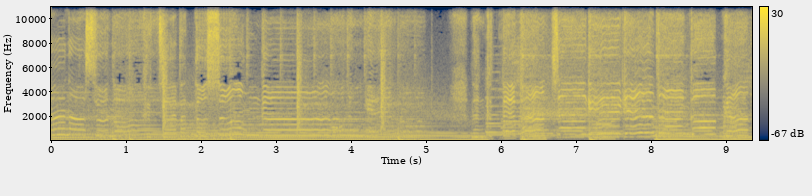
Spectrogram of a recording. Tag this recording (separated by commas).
Female singing, Music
